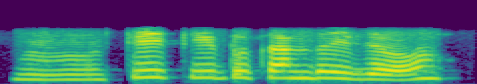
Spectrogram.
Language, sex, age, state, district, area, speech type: Odia, female, 60+, Odisha, Angul, rural, conversation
